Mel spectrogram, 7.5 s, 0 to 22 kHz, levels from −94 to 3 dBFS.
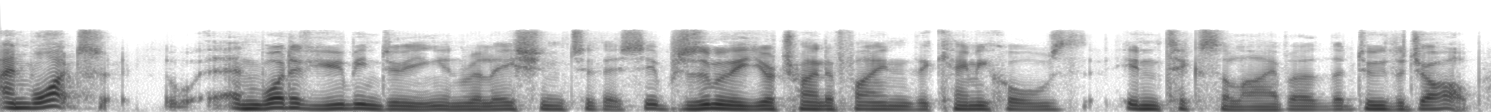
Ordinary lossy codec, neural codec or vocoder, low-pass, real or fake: MP3, 64 kbps; codec, 16 kHz, 2 kbps, X-Codec, HuBERT features, trained on LibriSpeech; 7.2 kHz; fake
